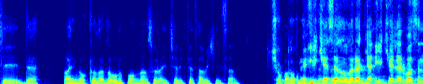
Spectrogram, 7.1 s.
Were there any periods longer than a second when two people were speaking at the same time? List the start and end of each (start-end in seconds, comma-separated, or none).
4.6-6.4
